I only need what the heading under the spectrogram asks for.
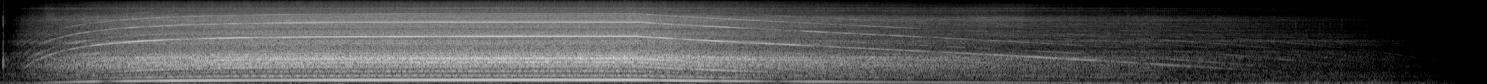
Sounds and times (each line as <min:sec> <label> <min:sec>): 0:00.0 sander turning on, running and turning off 0:14.3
